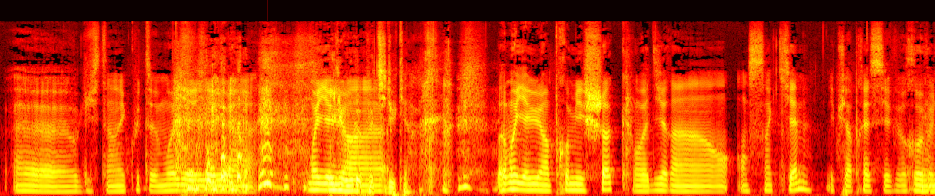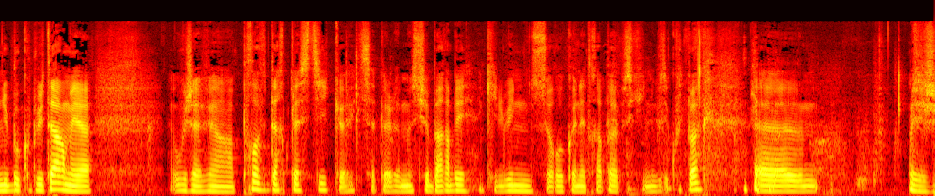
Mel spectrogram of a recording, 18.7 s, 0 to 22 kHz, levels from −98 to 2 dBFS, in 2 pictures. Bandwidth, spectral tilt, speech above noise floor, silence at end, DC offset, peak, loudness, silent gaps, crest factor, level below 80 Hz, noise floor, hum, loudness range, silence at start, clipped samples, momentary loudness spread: 14 kHz; -4.5 dB/octave; 21 dB; 0 s; under 0.1%; 0 dBFS; -19 LUFS; none; 18 dB; -44 dBFS; -40 dBFS; none; 9 LU; 0.15 s; under 0.1%; 13 LU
